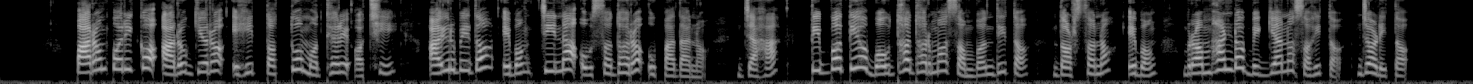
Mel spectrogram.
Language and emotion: Odia, neutral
